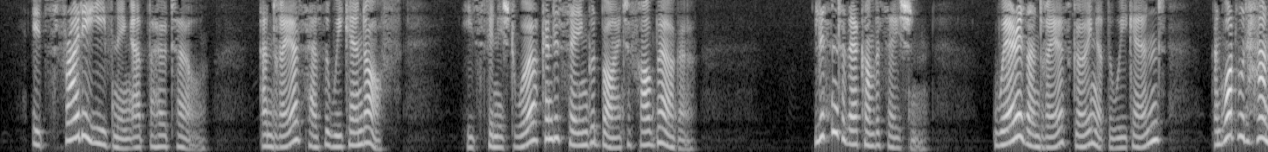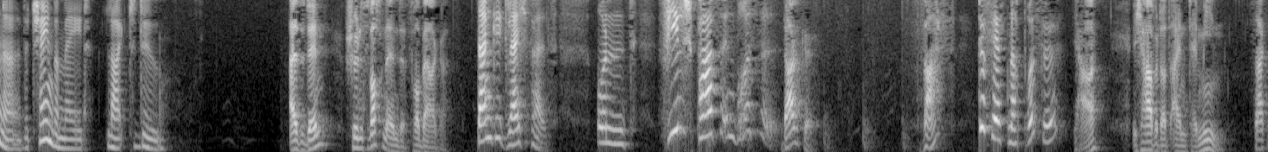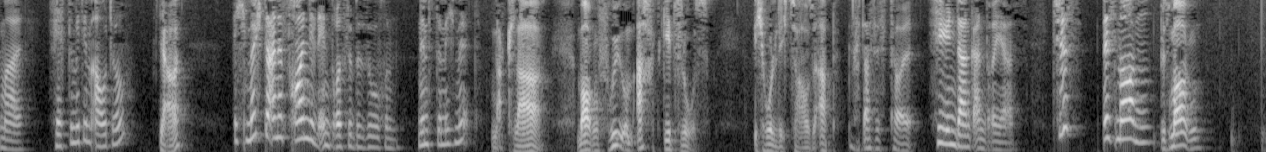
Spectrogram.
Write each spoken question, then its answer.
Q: Where is Andreas going at the weekend?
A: Andreas is going to Brussels at the weekend.

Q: And what would Hannah, the chambermaid, like to do?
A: Hannah would like to go with him because she wants to visit a girlfriend who lives there.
